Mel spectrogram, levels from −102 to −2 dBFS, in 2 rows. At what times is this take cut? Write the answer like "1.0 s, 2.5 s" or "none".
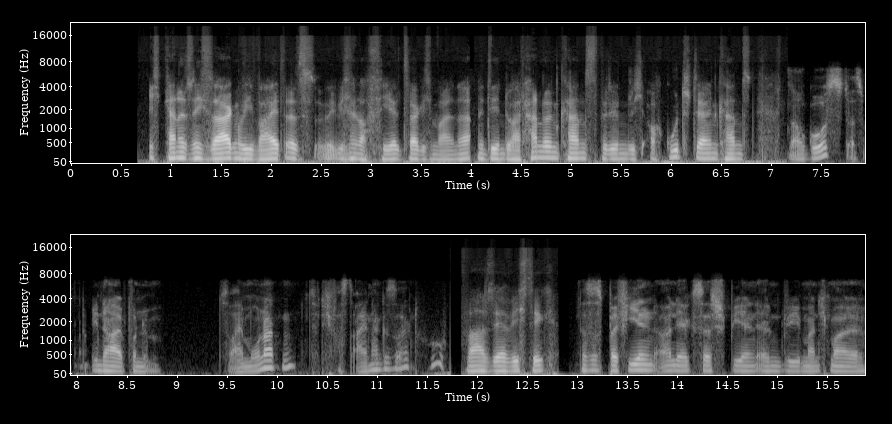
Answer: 4.0 s, 7.2 s, 12.8 s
